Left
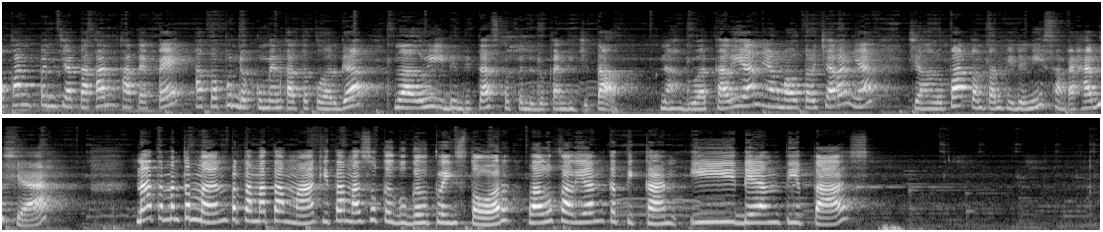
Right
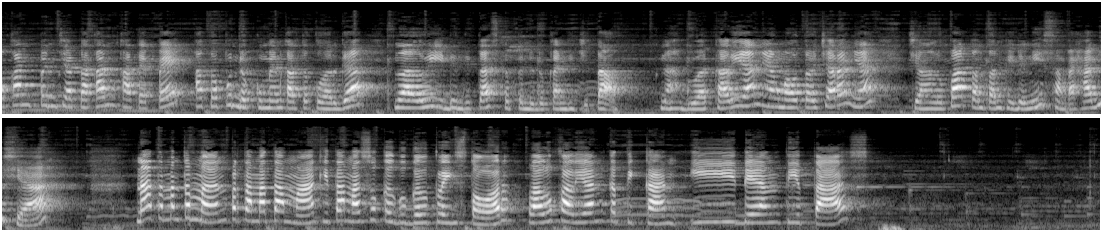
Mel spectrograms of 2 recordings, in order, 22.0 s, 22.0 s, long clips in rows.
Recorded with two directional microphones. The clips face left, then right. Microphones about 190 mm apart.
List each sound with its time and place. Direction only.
0.1 s a woman's voice: 5° left (ahead or behind)
12.0 s a woman's voice: 30° left (ahead or behind)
